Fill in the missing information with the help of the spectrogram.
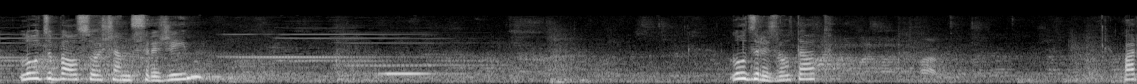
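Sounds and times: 
parliament voting bell ringing: 0.0s - 5.1s
speech: 0.2s - 2.4s, 7.4s - 8.4s.

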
